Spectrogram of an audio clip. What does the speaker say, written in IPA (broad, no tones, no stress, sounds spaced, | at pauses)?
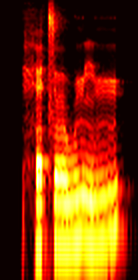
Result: h ɛ t͡s ɵː w ʉ ŋ ʉː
